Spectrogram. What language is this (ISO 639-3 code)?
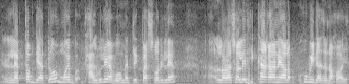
asm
